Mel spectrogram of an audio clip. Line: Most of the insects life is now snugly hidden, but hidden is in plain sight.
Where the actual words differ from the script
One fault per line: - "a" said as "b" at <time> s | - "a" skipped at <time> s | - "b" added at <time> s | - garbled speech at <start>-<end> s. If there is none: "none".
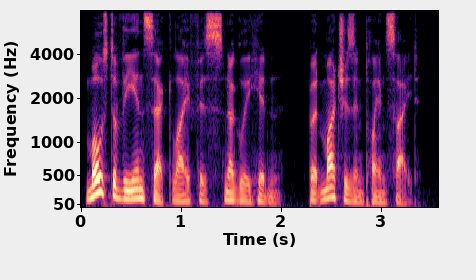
- "insects" said as "insect" at 0.6 s
- "now" skipped at 1.3 s
- "hidden" said as "much" at 2.4 s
